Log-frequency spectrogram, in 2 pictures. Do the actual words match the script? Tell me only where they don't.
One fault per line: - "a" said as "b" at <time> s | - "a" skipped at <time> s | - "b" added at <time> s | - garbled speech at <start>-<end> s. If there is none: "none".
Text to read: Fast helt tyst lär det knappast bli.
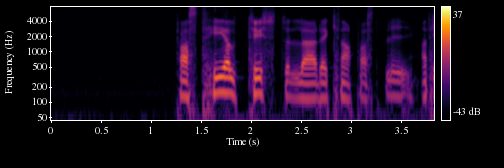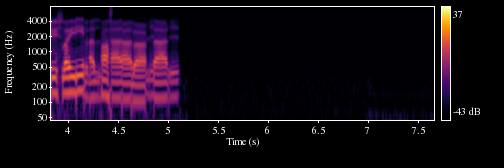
- garbled speech at 3.7-5.1 s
